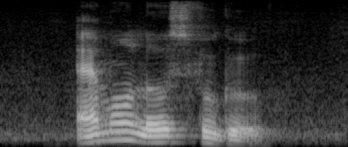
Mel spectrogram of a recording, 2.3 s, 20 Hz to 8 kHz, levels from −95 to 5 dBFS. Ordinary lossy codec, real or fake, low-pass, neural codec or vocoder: none; real; none; none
